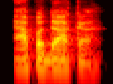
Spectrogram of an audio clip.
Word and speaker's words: Apodaca: this podcast his name is apadaka DACA Apodaca Apodaca with a p yeah right so it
